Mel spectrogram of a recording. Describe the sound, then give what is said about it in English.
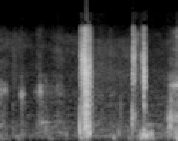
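A dog named Mac, being called over for a treat to do a trick, makes a few short, breathy snorts or huffs, three quick bursts separated by brief pauses, fairly quiet with no talking. “We're gonna get a dog trick.”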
